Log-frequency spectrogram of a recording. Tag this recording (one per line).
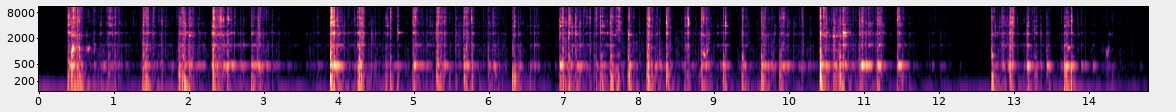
container
ice
Jabbing
liquid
